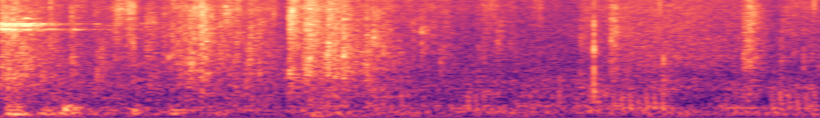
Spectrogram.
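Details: Kitten purring loudly in a small room in the morning, soon after coming in; a steady low rumbling purr runs through the whole stretch, with faint rustling and soft bumps.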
